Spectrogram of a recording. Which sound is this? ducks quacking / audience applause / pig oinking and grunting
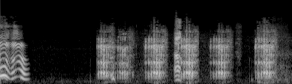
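pig oinking and grunting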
